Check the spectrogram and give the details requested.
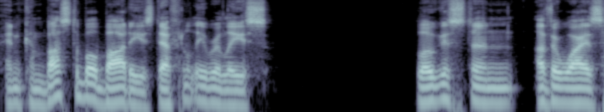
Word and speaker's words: phlogiston: It's pronounced phlogiston? Okay, phlogiston, my apologies.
